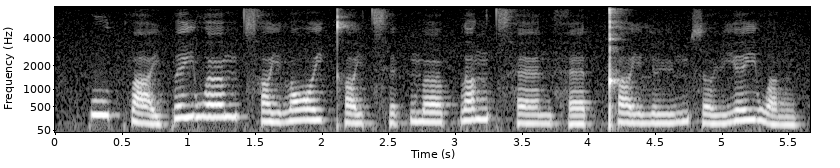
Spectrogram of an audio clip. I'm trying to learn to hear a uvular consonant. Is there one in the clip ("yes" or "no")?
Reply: no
